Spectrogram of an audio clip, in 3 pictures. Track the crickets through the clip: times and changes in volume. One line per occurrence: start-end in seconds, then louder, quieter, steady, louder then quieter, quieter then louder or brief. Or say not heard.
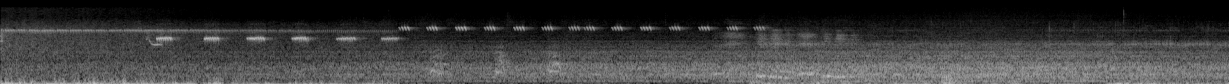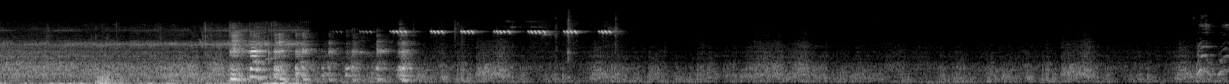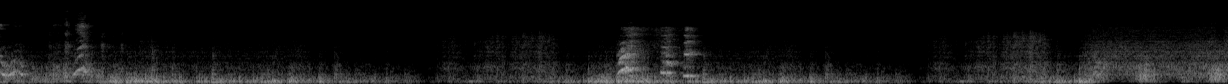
0.0-18.4 quieter then louder.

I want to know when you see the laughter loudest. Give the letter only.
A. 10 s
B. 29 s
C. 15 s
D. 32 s
C.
